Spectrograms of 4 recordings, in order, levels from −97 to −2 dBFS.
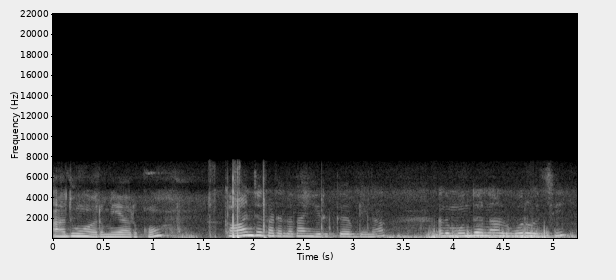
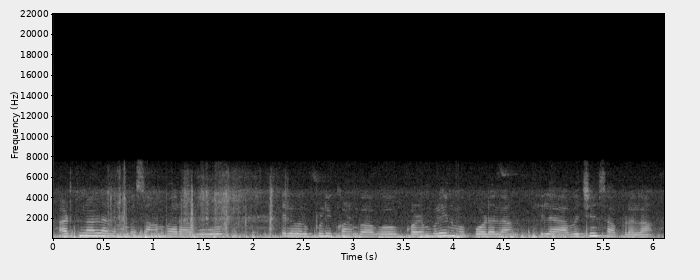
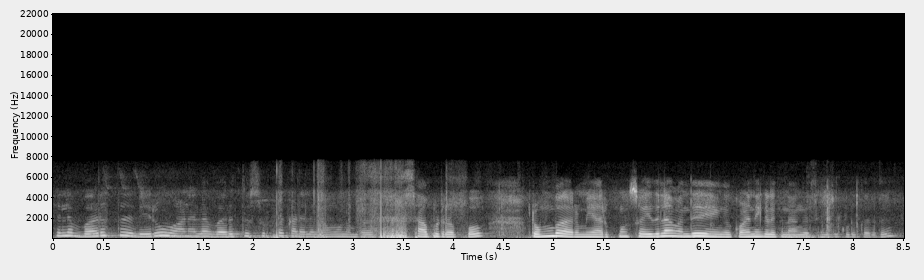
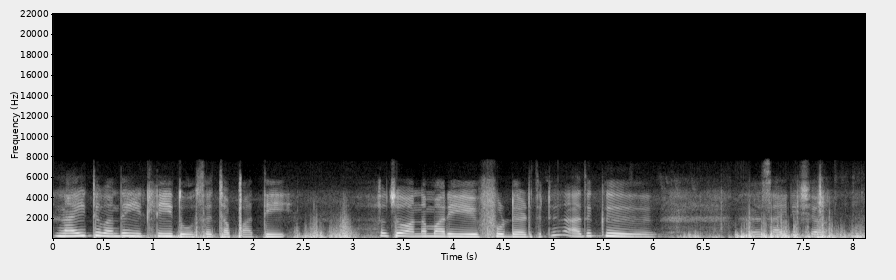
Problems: background sounds at intervals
